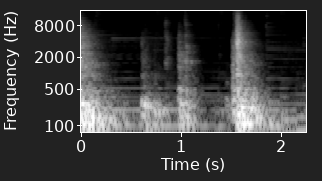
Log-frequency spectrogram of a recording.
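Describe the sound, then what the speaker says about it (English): A Whirlpool dryer door shut onto a newly replaced door strike, giving a few dull, close thunks as it is opened and closed. "Check the operation of the door."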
